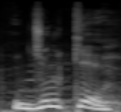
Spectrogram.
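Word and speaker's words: Dzulke: तो दोस्तों आपका यह नदी का नाम है आपका दोस्तों ध्यान रखिए दोस्तों जुल्के जुलके नदी में खोजी गई। ध्यान दीजिए दोस्तों यहां ये डी साइलेंट है तो जूल के नदी में खोजी गई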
